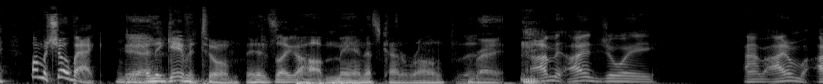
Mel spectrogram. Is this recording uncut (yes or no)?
no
